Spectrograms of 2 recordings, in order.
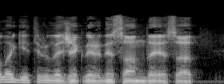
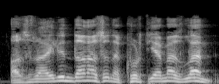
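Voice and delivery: raised, higher-pitched menace; rough threat; 6 semitones higher, 4 dB louder than usual. A narrator's reading. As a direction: throw it at him as an angry taunt. Freckled policeman threatens the prisoner.

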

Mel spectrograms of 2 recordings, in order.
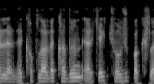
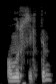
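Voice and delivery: ordinary delivery, nothing marked

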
